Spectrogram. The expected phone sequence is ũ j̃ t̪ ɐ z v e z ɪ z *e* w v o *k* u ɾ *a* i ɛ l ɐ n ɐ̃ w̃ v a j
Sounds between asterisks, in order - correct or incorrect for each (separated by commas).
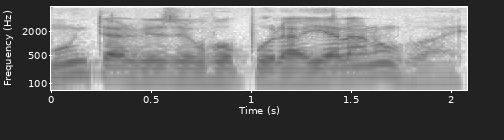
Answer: correct, incorrect, correct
